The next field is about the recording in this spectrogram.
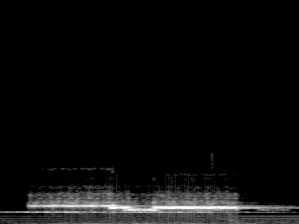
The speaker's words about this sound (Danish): Sådan her lyder det for eksempel, når man spiller på en gulerod.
